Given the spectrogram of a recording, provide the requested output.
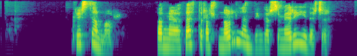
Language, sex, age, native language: Icelandic, female, 50-59, Icelandic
